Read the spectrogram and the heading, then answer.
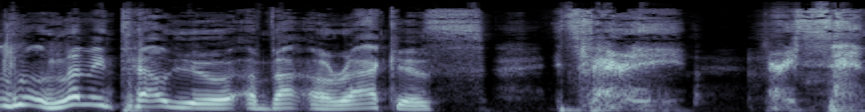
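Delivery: very slow, high, stretched, deliberate, drawn-out words. Showing how an actor starts a line: Christopher Walken whispery voice. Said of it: "Christopher Walken goes into that whispery voice".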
